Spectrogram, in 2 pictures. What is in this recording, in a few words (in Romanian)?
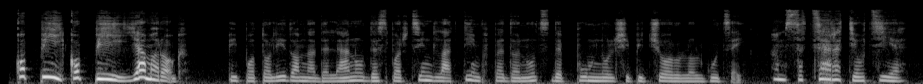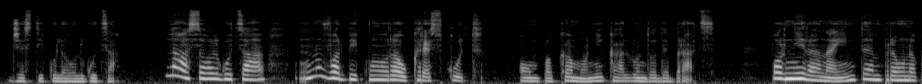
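Romanian female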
